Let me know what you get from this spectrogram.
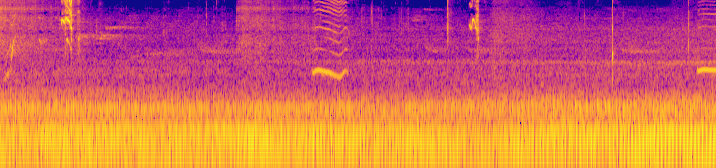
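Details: Monkey Moby asking for food as other monkeys eat peanuts: a brief high squeal opens, then a short rising-falling coo and another squeak, against constant low droning noise.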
